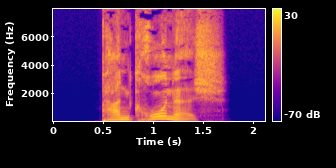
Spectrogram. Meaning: panchronic
- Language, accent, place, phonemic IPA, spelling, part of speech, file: German, Germany, Berlin, /panˈkʁoːnɪʃ/, panchronisch, adjective, De-panchronisch.ogg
